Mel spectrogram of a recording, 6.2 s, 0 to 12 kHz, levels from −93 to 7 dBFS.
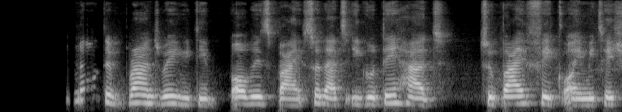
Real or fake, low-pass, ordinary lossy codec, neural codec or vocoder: fake; none; none; vocoder, 24 kHz, 100 mel bands, Vocos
